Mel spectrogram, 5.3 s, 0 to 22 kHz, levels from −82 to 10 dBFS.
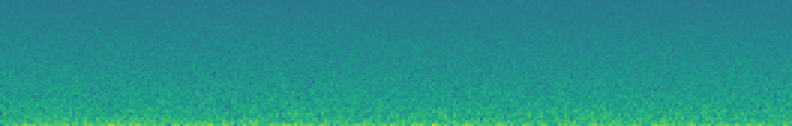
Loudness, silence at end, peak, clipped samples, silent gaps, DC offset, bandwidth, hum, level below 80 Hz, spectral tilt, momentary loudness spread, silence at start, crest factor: -15 LUFS; 0 s; -2 dBFS; under 0.1%; none; under 0.1%; over 20 kHz; none; -22 dBFS; -3 dB/octave; 0 LU; 0 s; 14 dB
